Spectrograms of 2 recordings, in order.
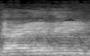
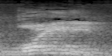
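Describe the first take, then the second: First: The first vowel is long and open. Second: The first vowel is short. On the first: The speaker calls it wrong. "অনেকে বলে থাকেন" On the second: The speaker calls it right. "আসলে সঠিক উচ্চারণটি হবে"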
